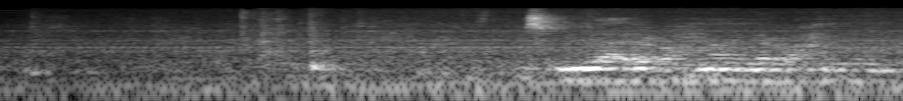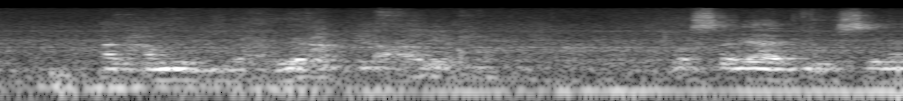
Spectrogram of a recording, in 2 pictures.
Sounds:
Speech, Male speech

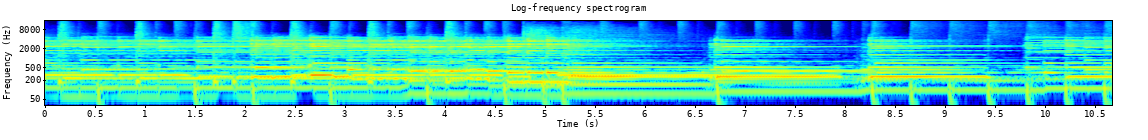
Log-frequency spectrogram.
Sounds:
Musical instrument, Guitar, Plucked string instrument, Music

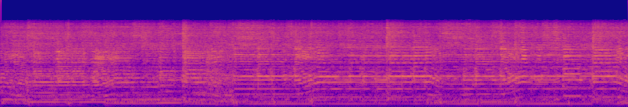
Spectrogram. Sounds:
Plucked string instrument, Music, Acoustic guitar, Guitar, Strum, Electric guitar, Musical instrument

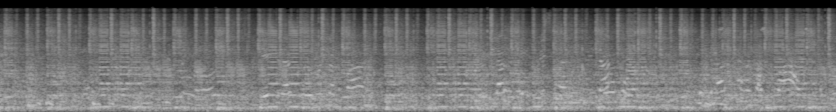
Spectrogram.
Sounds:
Music, Speech

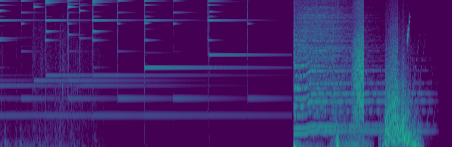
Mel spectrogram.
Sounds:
Music

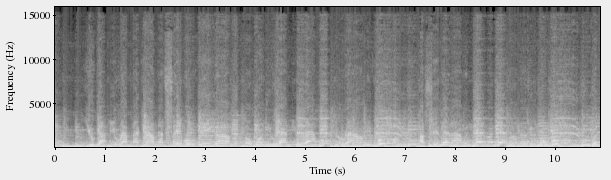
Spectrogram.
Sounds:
Musical instrument, Guitar, Music, Electric guitar, Plucked string instrument

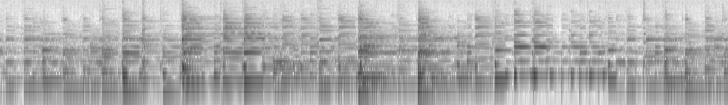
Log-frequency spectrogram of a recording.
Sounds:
Pizzicato

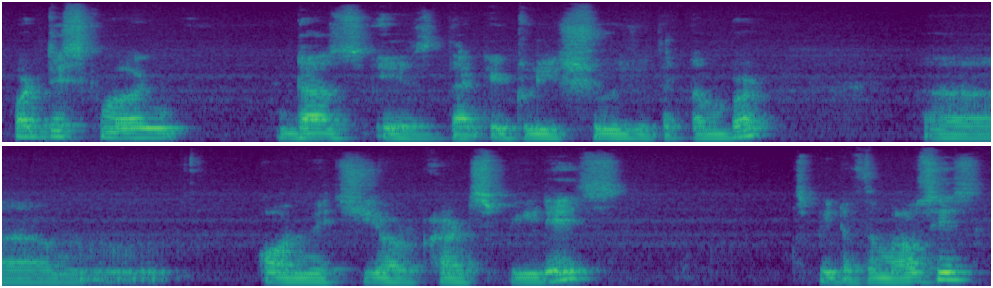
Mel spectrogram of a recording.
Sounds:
Speech

